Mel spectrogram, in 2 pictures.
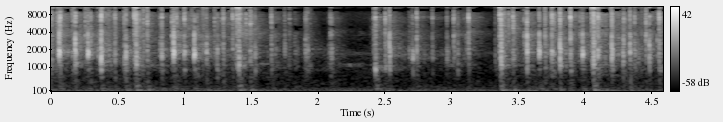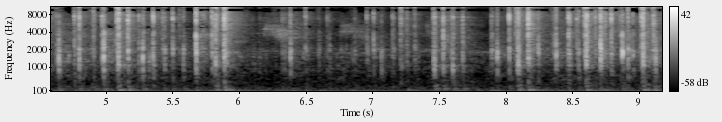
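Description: Fingertips type on a compact plastic mechanical keyboard with white and pink plastic keycaps. Fast runs of crisp, clacky keystrokes carry bright click transients and a low thock, with each press dying away almost instantly. The typing breaks off in brief pauses before resuming.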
